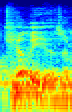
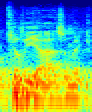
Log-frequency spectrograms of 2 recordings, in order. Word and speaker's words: Chiliasm: that is another study called kism or kazm I've heard it's pronounced both ways I think kazm is is probably the correct way kism and what that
